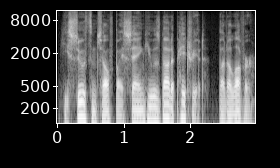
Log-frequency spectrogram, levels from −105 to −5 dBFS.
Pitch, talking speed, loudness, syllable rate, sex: 90 Hz, 260 wpm, -16 LUFS, 6.2 syllables/s, male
